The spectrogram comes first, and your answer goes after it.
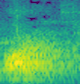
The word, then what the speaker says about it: Arendt: Roger has explained it as the Arendt Center? Arendt. Arendt. Yeah. Sort of like, isn't? Is that? No, aren't. Aren't, yeah.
